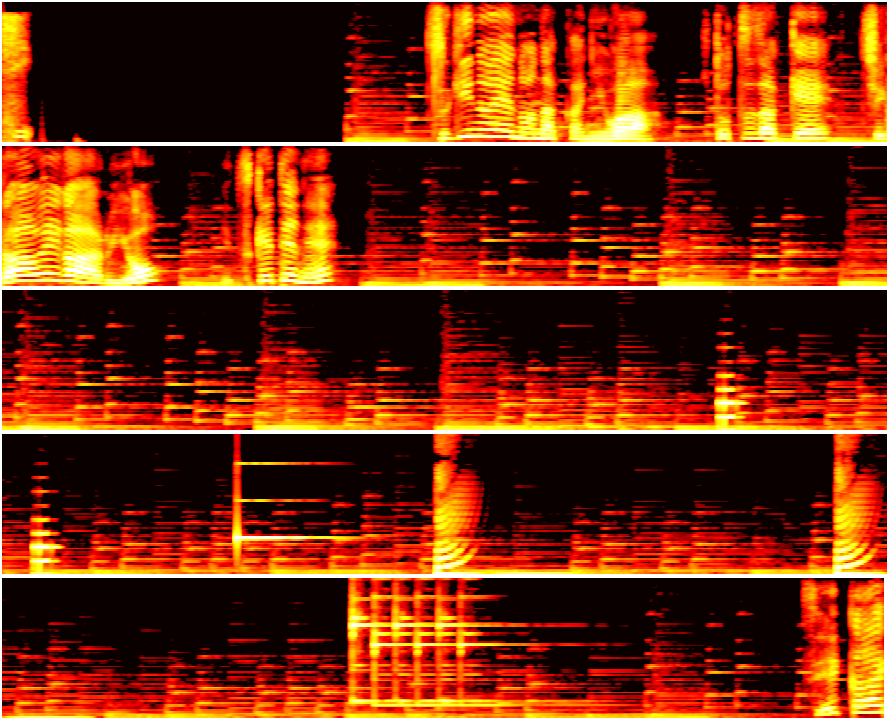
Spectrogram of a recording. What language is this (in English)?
Japanese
